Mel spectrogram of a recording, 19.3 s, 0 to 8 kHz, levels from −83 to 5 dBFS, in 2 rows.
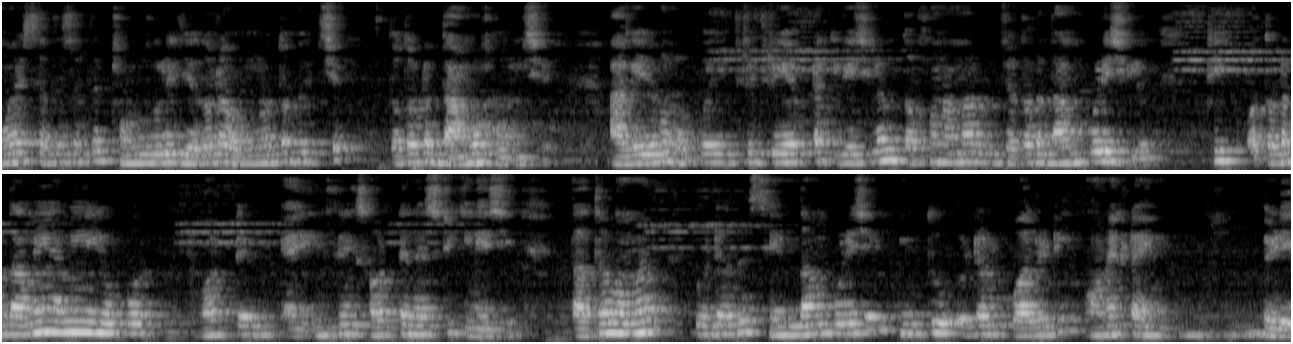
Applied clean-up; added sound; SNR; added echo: none; none; none; reverberation time 0.4 s.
